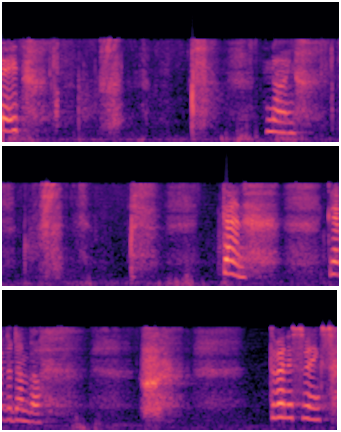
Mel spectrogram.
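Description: A young woman speaks with energy close to a microphone.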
